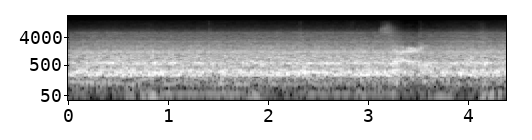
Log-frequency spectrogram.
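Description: A steady, even hiss of background noise with a faint low hum, and a brief faint voice about three seconds in.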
